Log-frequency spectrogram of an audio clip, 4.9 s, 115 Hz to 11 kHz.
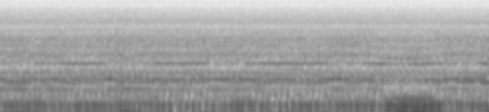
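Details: Crash-damaged Nissan 350Z Nismo during rebuild, after restart: steady, even idle with smooth low rumble, no knocks or misses; normal idle.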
